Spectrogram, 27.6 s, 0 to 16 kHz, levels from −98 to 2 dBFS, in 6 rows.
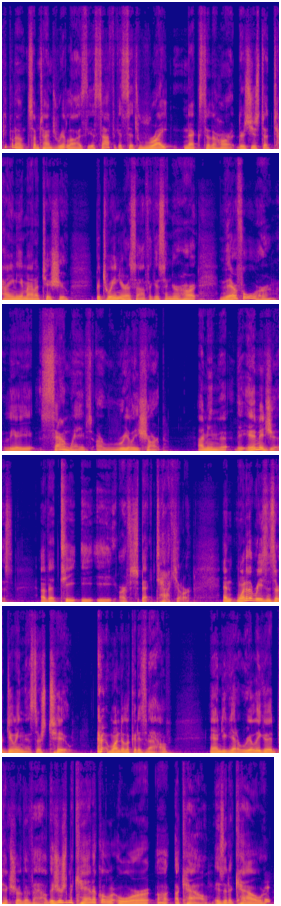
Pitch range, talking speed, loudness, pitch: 100-130 Hz, 180 wpm, -28 LUFS, 115 Hz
